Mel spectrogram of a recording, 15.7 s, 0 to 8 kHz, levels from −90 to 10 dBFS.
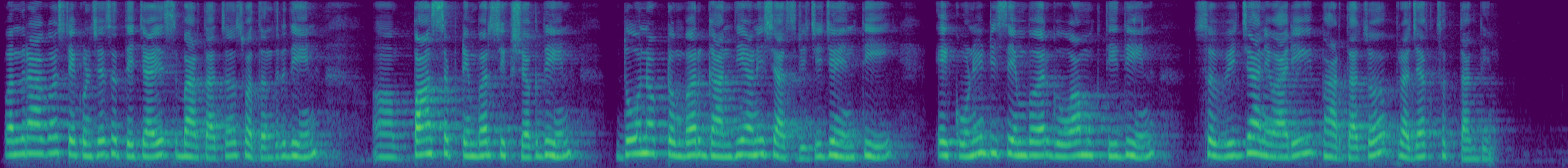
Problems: none marked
